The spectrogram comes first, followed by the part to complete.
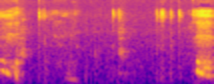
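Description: Faint clicking and sucking sounds of a baby feeding from a bottle, with two brief louder sounds falling in pitch, about two seconds apart.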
